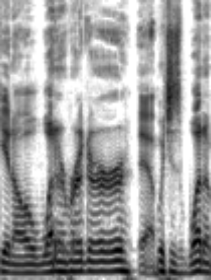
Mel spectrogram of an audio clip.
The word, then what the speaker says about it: Whataburger: food like people downstairs always like you know what a burger yeah which is what a burger but everybody there pronounces it whataburger for some reason are you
